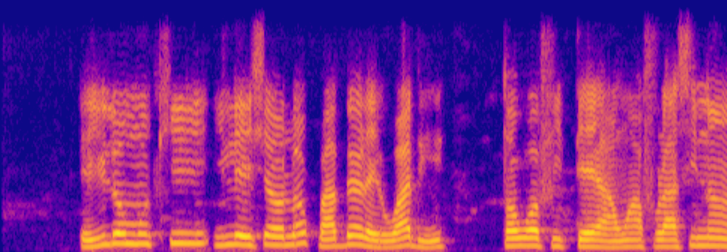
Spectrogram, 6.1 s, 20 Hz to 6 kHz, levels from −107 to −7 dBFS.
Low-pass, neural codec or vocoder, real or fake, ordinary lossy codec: 5.4 kHz; vocoder, 24 kHz, 100 mel bands, Vocos; fake; Opus, 64 kbps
